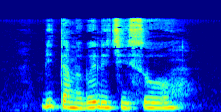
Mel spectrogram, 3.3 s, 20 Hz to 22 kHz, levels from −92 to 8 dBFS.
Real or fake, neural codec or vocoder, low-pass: real; none; 10.8 kHz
